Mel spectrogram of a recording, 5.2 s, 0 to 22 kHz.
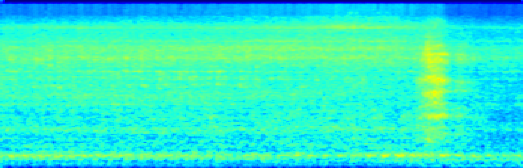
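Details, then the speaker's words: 1967 Mustang with Holley Sniper 1100 EFI, running after the fault was traced to the injector: even, settled idle with a steady low beat and no misses. AFR about 14.2, and it keeps running when given gas. Normal idle. "She's running, I know y'all can't see, but her AFR is at 14.2-ish and going around there."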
